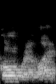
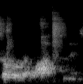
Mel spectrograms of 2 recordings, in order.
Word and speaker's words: guerrilla: Use the swamps of, it's not gorilla, it's guerrilla. Yeah. It's a Spanish word. And it comes from the Spanish fighting the French during the Napoleonic Wars.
